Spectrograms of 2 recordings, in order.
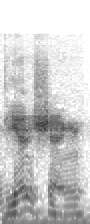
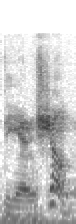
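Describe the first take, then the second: First: The second syllable is said like 'sheng'. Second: The second syllable is said like 'shong'. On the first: This is how most people say it. The speaker calls it wrong. "what everyone was calling" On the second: This is the actual pronunciation. The speaker calls it right. "is actually pronounced"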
